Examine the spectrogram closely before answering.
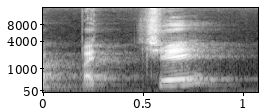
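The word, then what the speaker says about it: بچه: तो यहाँ आपको एक बात याद रखना है कि जब हे फारसी के किसी शब्द के आखिरी में आता है तो फारसी हम उसे एक ही साउंड से प्रोनाउंस करते हैं, जिसे हम हिंदी में आ में हम कन्वर्ट कर देते हैं, बच्चे, बच्चा।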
